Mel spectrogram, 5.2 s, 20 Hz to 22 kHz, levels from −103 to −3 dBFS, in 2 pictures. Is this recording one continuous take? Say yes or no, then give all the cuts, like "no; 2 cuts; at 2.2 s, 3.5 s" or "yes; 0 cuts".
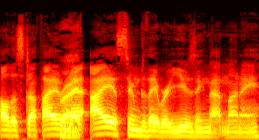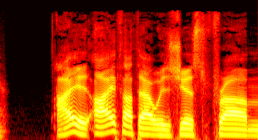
yes; 0 cuts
